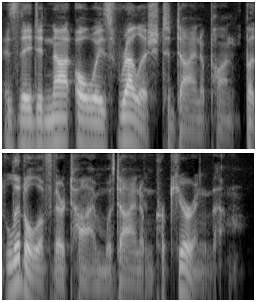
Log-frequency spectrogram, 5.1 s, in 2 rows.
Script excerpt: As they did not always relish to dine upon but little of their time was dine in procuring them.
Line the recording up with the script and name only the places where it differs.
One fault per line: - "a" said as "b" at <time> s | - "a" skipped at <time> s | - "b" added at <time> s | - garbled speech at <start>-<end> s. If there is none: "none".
none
